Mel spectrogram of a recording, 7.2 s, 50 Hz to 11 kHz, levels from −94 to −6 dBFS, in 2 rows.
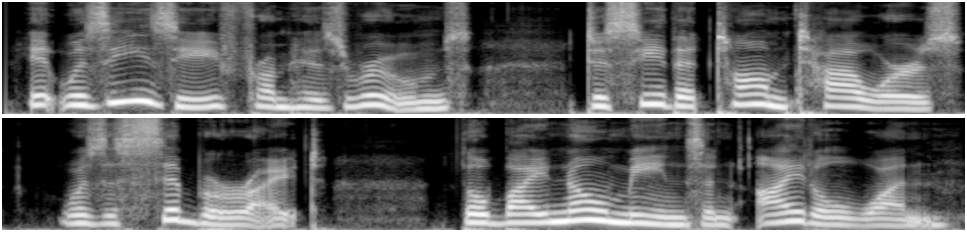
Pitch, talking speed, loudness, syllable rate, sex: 200 Hz, 175 wpm, -16 LUFS, 4.9 syllables/s, female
